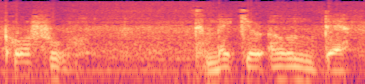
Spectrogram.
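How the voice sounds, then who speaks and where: An actor playing a gentle but desperate young lover in a classical radio drama. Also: male voice, lowish voice, takes it slowly. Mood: tender despair. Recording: dull, noisy old radio broadcast.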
